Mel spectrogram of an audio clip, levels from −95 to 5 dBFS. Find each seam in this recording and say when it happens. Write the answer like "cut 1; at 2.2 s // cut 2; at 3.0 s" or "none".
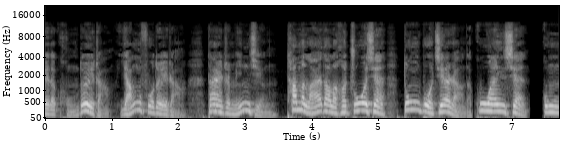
cut 1; at 3.5 s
